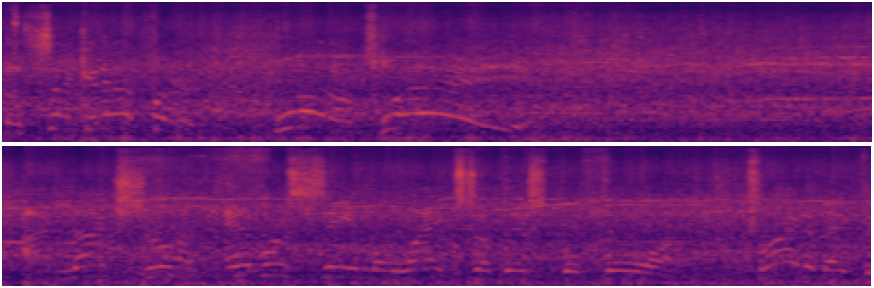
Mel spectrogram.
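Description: Baseball TV broadcast audio: a commentator's voice, fainter than the room mic, over a steady stadium crowd noise, with a few short sharp knocks about five to seven seconds in.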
